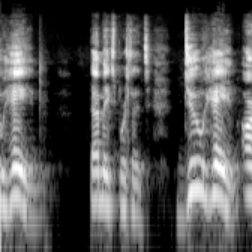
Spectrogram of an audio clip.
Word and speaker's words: Duhaime: How it's pronounced? Do him. Or it's do him. That makes more sense. Duhaime.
